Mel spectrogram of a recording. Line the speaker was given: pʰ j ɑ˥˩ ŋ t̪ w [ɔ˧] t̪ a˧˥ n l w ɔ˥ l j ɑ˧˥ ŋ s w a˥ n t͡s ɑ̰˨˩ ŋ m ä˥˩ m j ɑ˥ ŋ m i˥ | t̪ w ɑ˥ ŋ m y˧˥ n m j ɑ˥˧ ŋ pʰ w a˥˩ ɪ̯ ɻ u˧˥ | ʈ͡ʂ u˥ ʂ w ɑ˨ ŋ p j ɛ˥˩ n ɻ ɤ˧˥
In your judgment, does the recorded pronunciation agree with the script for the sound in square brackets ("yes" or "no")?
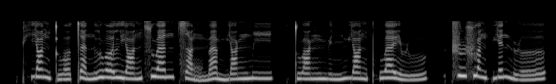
no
